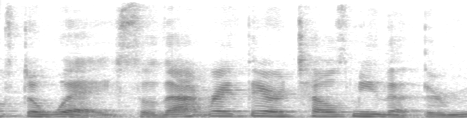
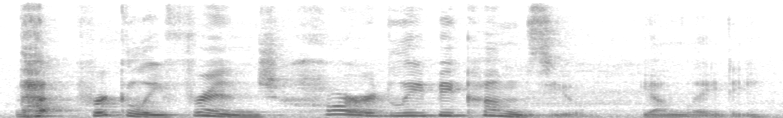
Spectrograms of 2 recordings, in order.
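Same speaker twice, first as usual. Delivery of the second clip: put-on old lion; 6 semitones higher, 4 dB louder than usual. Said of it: "leaned his old scarred face nearer and said".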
